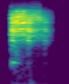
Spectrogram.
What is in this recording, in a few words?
grunt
